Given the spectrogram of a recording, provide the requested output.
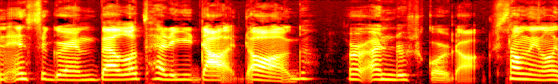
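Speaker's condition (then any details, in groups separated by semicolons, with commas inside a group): Spastic cerebral palsy, mixed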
